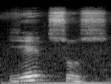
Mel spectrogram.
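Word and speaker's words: Ἰησοῦς: E Jesus é pronunciado Jesus, como eu falei para vocês. Observem, aqui tem um ômicron e aqui tem um Y. Quando os dois se encontram, a pronúncia se torna U. Por isso que tem que ser pronunciado como Jesus.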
